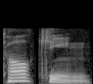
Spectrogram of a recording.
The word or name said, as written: Tolkien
